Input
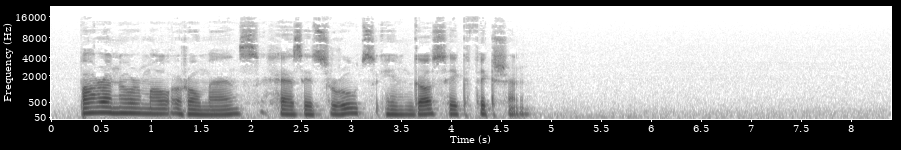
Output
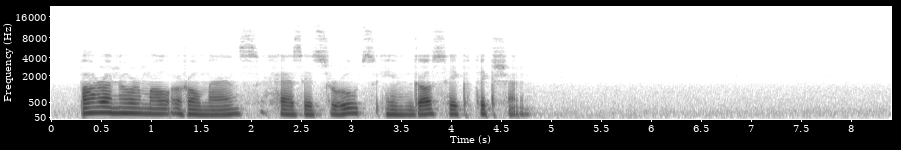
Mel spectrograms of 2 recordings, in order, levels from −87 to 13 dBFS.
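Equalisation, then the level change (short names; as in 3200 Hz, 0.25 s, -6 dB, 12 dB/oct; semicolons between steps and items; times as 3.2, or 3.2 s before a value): polynomial smoothing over 65 samples; HPF 97 Hz 12 dB/oct; +1.5 dB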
